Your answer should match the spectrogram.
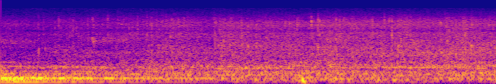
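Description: Pause in amplified speech: the steady background hiss of a PA system in a large hall, with a faint held tone that fades out in the first second and a single soft tap about a second and a half in.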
